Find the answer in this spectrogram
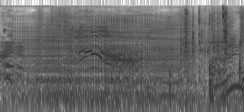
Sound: grunting

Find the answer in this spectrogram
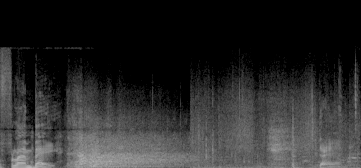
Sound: audience laughing

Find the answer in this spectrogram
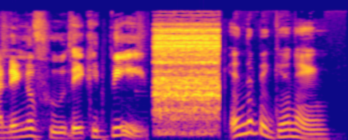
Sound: white noise static plays

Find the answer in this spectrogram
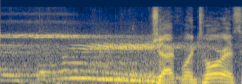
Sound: whistle blowing

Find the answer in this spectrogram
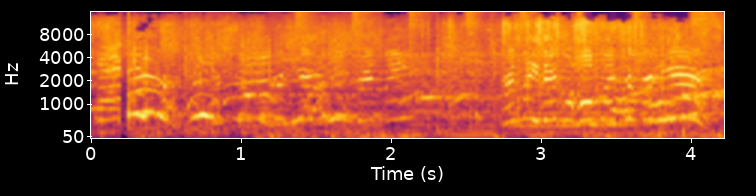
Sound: people talking

